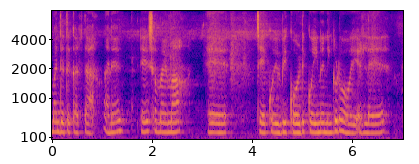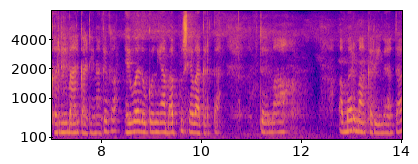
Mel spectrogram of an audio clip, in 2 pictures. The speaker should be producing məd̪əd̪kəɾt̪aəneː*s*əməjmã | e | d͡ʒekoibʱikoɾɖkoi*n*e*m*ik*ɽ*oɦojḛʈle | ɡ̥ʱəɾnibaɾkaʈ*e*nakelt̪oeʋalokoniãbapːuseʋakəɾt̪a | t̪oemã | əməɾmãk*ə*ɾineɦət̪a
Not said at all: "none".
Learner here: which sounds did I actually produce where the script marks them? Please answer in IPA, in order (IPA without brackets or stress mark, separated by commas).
s, n, n, ɽ, i, ə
